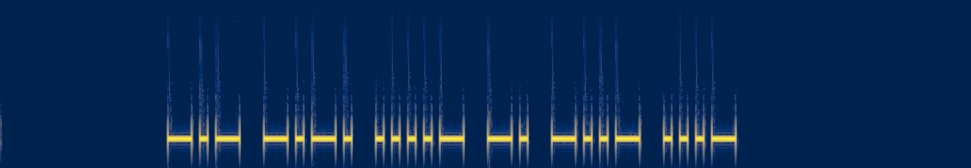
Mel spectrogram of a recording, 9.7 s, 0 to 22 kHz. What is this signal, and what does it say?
Morse code, heard as a keyed tone, about 15 wpm, 700 Hz. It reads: KC4NXV
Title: USA Call Signs - 6 Characters - Repeated 3x - 15wpm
